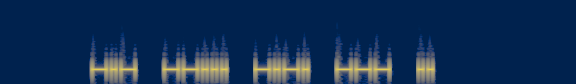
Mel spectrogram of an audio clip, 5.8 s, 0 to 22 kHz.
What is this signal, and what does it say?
Morse code, heard as a keyed tone, about 25 wpm, spaced as for 18 wpm, 700 Hz. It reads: K7COI
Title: USA Call Signs - 5 Characters - 2x Character Spacing - 25wpm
